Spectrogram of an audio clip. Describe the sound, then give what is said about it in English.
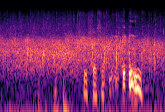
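Audience applause welcoming a pastor, a steady, fairly soft patter of clapping that runs the whole way, with a voice talking over it in the second half. “So would you join me in giving a warm welcome, Brandywine welcome to Pastor Hubert.”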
